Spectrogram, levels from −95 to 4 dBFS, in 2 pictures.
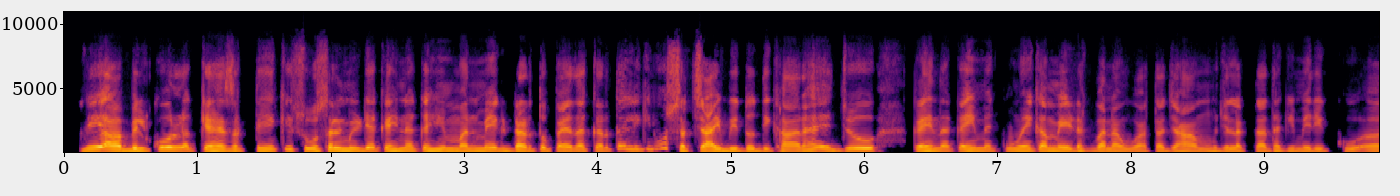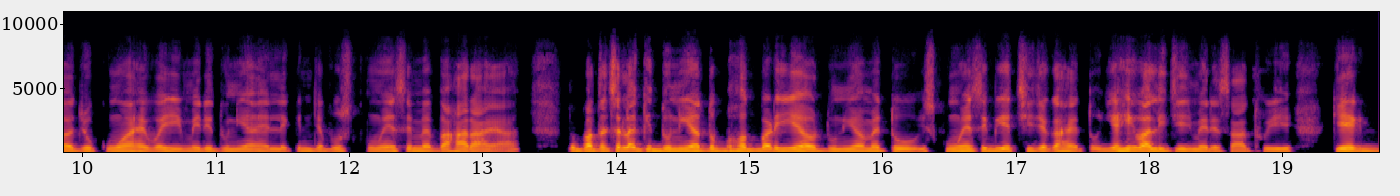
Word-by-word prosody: जी 225 Hz, +2 st, +6 dB
हाँ, 185 Hz, -4 st, +9 dB
बिल्कुल 200 Hz, +4 st, +5 dB
कह 175 Hz, +1 st, +6 dB
सकते 175 Hz, +1 st, -3 dB
हैं 215 Hz, -, +1 dB
कि 235 Hz, +2 st, -4 dB
सोशल 175 Hz, 0 st, +3 dB
मीडिया 190 Hz, +1 st, +3 dB
कहीं 180 Hz, -1 st, +3 dB
न 195 Hz, -, +1 dB
कहीं 190 Hz, +2 st, +2 dB
मन 150 Hz, -6 st, +1 dB
में 185 Hz, +3 st, +2 dB
एक 200 Hz, -, +1 dB
डर 145 Hz, +1 st, +4 dB
तो 200 Hz, +5 st, -1 dB
पैदा 165 Hz, +2 st, +2 dB
करता 190 Hz, +6 st, -3 dB
है 265 Hz, -, -3 dB
लेकिन 240 Hz, +2 st, -5 dB
वो 360 Hz, +6 st, -5 dB
सच्चाई 160 Hz, -, +4 dB
भी 160 Hz, -1 st, +1 dB
तो 165 Hz, +1 st, 0 dB
दिखा 150 Hz, 0 st, -1 dB
रहा 185 Hz, -, 0 dB
है 230 Hz, +1 st, +2 dB
जो 185 Hz, +1 st, +4 dB, 0.3 s
कहीं 165 Hz, +1 st, +4 dB
न 175 Hz, 0 st, -1 dB
कहीं 175 Hz, +2 st, +1 dB
मैं 185 Hz, 0 st, -3 dB
कुएँ 165 Hz, 0 st, -1 dB
का 180 Hz, -, +3 dB
मेढ़क 150 Hz, -1 st, +1 dB
बना 145 Hz, -2 st, 0 dB
हुआ 115 Hz, -3 st, -3 dB
था, 130 Hz, +5 st, -3 dB
जहाँ 140 Hz, +1 st, -1 dB
मुझे 140 Hz, 0 st, -5 dB
लगता 140 Hz, +2 st, -2 dB
था 165 Hz, -, -3 dB
कि 155 Hz, 0 st, -8 dB
मेरी 140 Hz, 0 st, -4 dB
कु 135 Hz, -, -6 dB
अ, 125 Hz, +2 st, -1 dB
जो 135 Hz, +2 st, -5 dB
कुआँ 140 Hz, +2 st, -3 dB
है 145 Hz, -, -2 dB
वही 135 Hz, -1 st, -4 dB
मेरी 130 Hz, 0 st, -5 dB
दुनिया 115 Hz, 0 st, -6 dB
है। 120 Hz, +2 st, -6 dB
लेकिन 125 Hz, +9 st, -7 dB
जब 180 Hz, +1 st, -8 dB
उस 170 Hz, -1 st, -7 dB
कुएँ 135 Hz, +4 st, -4 dB
से 155 Hz, +3 st, -7 dB
मैं 160 Hz, -3 st, -3 dB
बाहर 135 Hz, +5 st, -1 dB
आया, -, -, -5 dB, 0.4 s
तो 195 Hz, -, -2 dB
पता 190 Hz, 0 st, -1 dB
चला 210 Hz, +3 st, +1 dB
कि 210 Hz, +2 st, -4 dB
दुनिया 150 Hz, -2 st, +1 dB
तो 165 Hz, +1 st, -3 dB
बहुत 160 Hz, +5 st, -1 dB
बड़ी 185 Hz, -1 st, +1 dB
है, 175 Hz, -, +4 dB
और 130 Hz, -, +1 dB
दुनिया 120 Hz, +2 st, -3 dB
में 140 Hz, +1 st, -2 dB
तो 155 Hz, -3 st, -2 dB
इस 130 Hz, -, -10 dB
कुएँ 160 Hz, +5 st, 0 dB
से 175 Hz, +1 st, -4 dB
भी 170 Hz, -1 st, -1 dB
अच्छी 160 Hz, 0 st, -6 dB
जगह 135 Hz, -3 st, -2 dB
है 145 Hz, -, -3 dB
तो 170 Hz, -, -10 dB
यही 190 Hz, +2 st, +2 dB
वाली 170 Hz, -5 st, +3 dB
चीज़ 125 Hz, -5 st, -4 dB
मेरे 110 Hz, -2 st, -3 dB
साथ 100 Hz, 0 st, -8 dB
हुई, 110 Hz, +1 st, -4 dB, 0.3 s
कि 165 Hz, -, +3 dB
एक 175 Hz, 0 st, +3 dB
160 Hz, 275 wpm, -21 LUFS, 140-180 Hz, 0.4 s, हाँ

